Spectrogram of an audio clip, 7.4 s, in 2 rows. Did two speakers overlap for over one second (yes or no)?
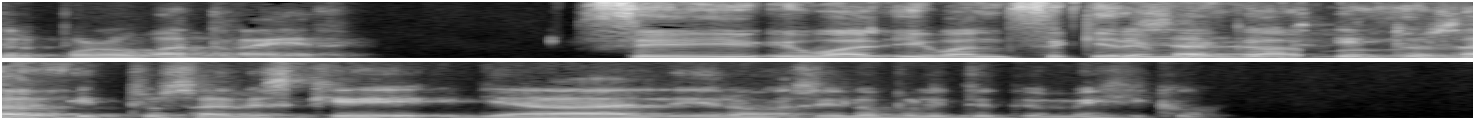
yes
